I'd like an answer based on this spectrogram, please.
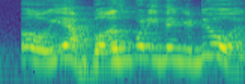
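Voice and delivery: sarcastic tone with a very high-pitched voice. Retelling how an early version of Woody talked: sarcastic Woody voice. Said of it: "he was supposed to be sarcastic".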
